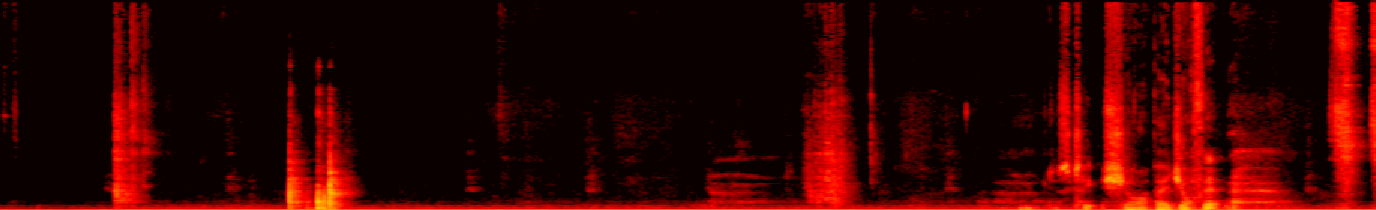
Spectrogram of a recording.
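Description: Small objects knock lightly as a hand sets them down on a wooden board.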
